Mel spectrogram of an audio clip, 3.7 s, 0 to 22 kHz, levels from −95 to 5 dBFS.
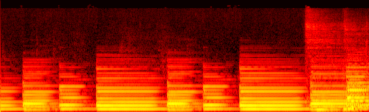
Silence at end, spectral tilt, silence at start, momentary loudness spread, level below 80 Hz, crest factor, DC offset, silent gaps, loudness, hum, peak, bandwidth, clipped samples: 0 s; -8.5 dB/octave; 0 s; 6 LU; -58 dBFS; 16 dB; under 0.1%; none; -24 LUFS; none; -6 dBFS; 15 kHz; under 0.1%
